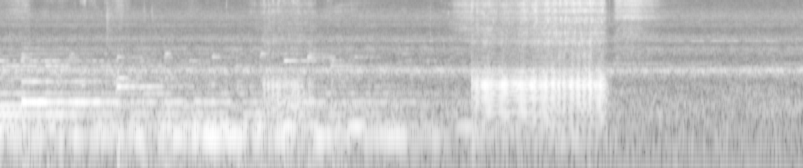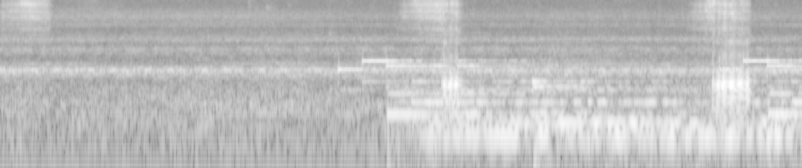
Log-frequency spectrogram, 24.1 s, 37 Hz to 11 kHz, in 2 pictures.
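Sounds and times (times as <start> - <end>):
dog snoring: 3.8 - 5.6, 6.8 - 10.0, 12.1 - 12.9, 18.1 - 19.4, 22.4 - 23.8.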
